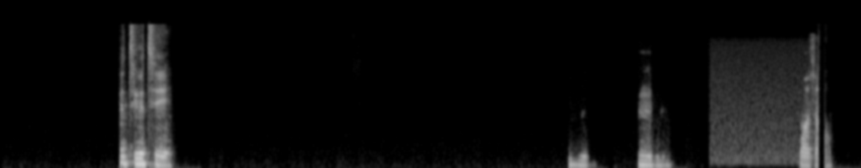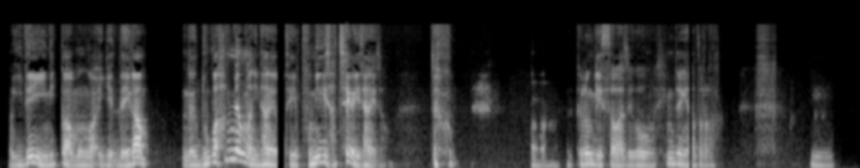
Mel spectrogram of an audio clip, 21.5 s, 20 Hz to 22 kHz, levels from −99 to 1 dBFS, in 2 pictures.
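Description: At 7.59 s there's a digital broadcast dropout. The receiver mutes with a quick 8 ms fade and the sound is gone until 7.67 s. That 64 ms hole fits two lost 32 ms frames, and whatever was sent in that gap never comes back.

From 8.79 s to 10.31 s the sound goes dull after a brief 80 ms silence at the switch. Nothing comes through above 9.3 kHz, and a new noise floor sits roughly 35 dB down, though the level hardly changes. That's likely an input switched to a poorer device.

Two more dropouts of the same kind follow. One runs from 14.22 s to 14.33 s, a 96 ms gap matching three lost frames, and a shorter one from 19.37 s to 19.42 s is about a single 32 ms frame. Both have the same quick fade into silence.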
